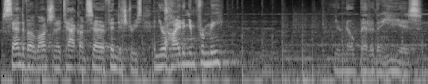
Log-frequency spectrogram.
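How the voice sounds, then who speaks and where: A man's voice: medium pitch, moderate pace, close to an everyday voice. An actor playing a hard, distrustful male operative in a video game, blunt, terse and accusing. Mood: angry, challenging. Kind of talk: dramatic video game acting. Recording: long echoing hall, music behind.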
